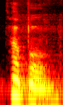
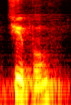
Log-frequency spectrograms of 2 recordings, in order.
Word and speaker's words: tuple: is what's called a tupple or Tuple I think more people pronounce it as tupple I pronounce it as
